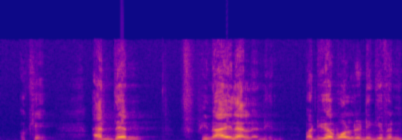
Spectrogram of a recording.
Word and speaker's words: phenylalanine: And then phenylalanine, but you have already given P to proline. So phenylalanine, the as if the pronunciation is starts with phenyl. Phenyl means as if you are starting with F.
